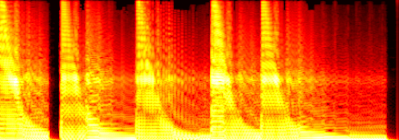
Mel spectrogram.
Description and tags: Electronic Bass loop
